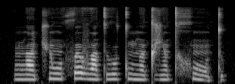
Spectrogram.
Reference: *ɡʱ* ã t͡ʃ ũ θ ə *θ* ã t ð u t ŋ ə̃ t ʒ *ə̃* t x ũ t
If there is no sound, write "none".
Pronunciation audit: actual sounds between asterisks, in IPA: ŋ, v, ə̃

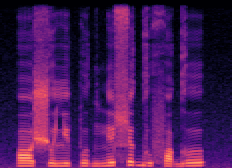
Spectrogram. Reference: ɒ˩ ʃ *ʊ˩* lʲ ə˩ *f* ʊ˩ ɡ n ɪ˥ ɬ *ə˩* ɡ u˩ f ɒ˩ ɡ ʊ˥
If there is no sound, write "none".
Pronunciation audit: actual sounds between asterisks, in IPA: ʊ˩, p, ə˥

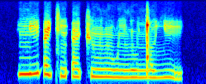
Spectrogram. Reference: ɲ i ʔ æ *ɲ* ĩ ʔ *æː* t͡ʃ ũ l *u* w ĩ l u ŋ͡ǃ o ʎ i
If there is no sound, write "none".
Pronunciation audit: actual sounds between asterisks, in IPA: c, æ, ũ

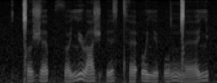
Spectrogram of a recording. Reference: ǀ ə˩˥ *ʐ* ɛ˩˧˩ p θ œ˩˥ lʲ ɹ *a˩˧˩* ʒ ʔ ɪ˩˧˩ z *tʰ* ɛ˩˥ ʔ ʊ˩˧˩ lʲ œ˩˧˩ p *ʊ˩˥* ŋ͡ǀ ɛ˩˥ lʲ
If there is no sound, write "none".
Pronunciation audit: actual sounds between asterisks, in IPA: ʒ, a˩˧˩, tʰ, ʊ˩˥

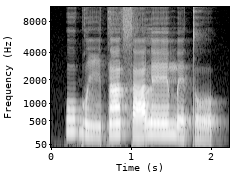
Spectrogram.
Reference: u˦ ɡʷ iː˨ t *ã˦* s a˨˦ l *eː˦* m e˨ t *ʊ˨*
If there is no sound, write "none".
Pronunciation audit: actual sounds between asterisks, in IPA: ã˦, eː˦, ʊ˨

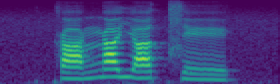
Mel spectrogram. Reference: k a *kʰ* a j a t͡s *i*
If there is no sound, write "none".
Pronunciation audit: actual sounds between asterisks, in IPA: ŋ, e

